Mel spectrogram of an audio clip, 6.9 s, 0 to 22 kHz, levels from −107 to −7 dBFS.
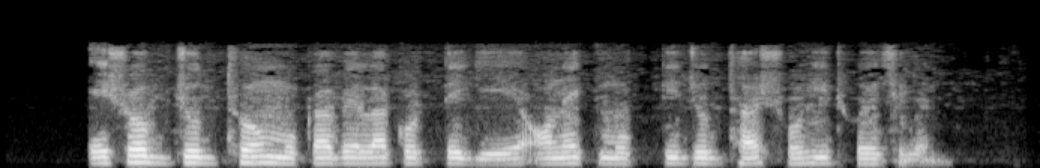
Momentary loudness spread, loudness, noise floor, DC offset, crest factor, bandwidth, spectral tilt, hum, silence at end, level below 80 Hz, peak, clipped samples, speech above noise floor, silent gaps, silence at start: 8 LU; -21 LUFS; under -90 dBFS; under 0.1%; 18 dB; 7.4 kHz; -7 dB/octave; none; 0.65 s; -62 dBFS; -2 dBFS; under 0.1%; over 69 dB; none; 0.6 s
